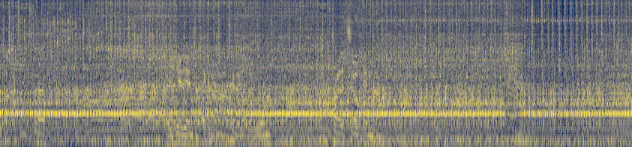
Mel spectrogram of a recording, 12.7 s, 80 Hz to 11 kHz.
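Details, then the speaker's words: Hangkai T6 6hp two-stroke outboard at its first start, running in water on 25:1 running-in oil. The engine is cold and idles fast and steady with a high buzz; the owner suspects the carburettor setting or a rich mixture. "So that's the that's idle. Little bit faster than I like. It is cold. So I let it warm up first."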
